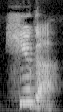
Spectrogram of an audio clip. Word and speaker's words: hygge: did not Sam uh it is in fact Huga Huga Huga yeah go me and we have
